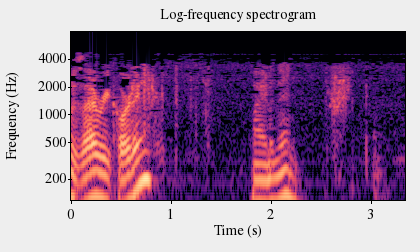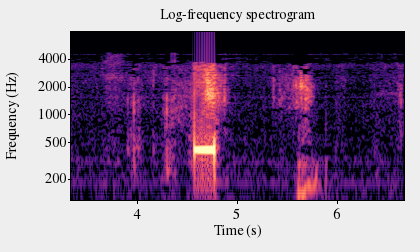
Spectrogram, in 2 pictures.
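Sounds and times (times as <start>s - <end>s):
speech: 0.0s - 1.0s, 1.8s - 2.4s
telephone ringing tone while a call connects: 4.6s - 4.8s.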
